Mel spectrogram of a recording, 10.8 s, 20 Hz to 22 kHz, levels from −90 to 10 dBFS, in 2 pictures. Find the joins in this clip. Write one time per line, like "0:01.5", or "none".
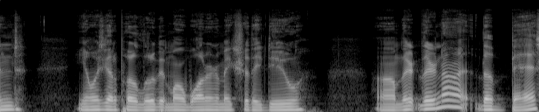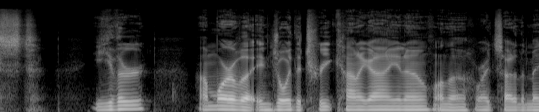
none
